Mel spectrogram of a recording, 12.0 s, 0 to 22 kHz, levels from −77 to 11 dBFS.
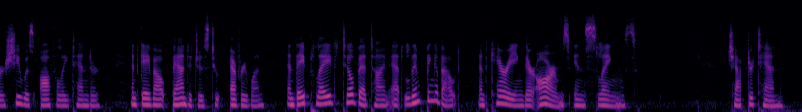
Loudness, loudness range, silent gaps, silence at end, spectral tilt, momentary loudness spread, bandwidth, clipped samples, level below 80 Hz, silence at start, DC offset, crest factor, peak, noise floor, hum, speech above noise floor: -39 LUFS; 3 LU; none; 0.25 s; -4.5 dB/octave; 11 LU; 15.5 kHz; under 0.1%; -66 dBFS; 0 s; under 0.1%; 18 dB; -22 dBFS; -72 dBFS; none; 34 dB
